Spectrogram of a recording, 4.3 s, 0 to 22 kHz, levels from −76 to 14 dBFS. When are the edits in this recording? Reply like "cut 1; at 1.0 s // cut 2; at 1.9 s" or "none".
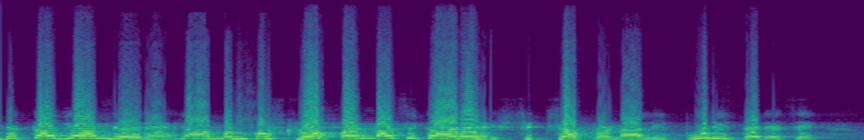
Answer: cut 1; at 0.9 s // cut 2; at 2.6 s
